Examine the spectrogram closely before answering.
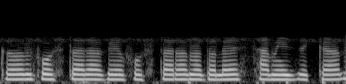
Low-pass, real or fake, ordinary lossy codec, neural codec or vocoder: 3.6 kHz; real; none; none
